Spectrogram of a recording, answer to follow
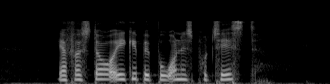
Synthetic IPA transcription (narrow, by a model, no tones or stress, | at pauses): jɑ̈ɪfɒ̽sd̥ɒ̰ːe̝ɡ̥əb̥e̝b̥o̝̰ːɐnəspʰʁo̝t͡sʰesd̥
